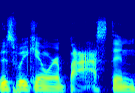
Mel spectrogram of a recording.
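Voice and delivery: put-on Boston accent. Listing where they will be on upcoming weekends, doing each city's accent, Boston accent. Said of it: "I'm going to do the accent of all these cities".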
